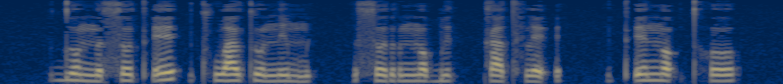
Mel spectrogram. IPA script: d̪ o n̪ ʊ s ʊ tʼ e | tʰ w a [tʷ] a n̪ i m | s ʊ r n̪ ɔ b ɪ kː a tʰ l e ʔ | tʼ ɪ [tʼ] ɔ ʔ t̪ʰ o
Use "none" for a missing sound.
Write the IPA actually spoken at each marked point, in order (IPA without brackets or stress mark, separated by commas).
tʷ, n̪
